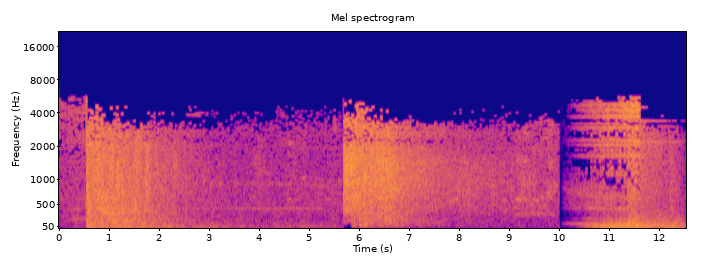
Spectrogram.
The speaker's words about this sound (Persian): وهابی ها توی همه زمینه های نظامی نابغن. مثلا استاد رهگیری و شناسایی و تمرکز روی سوژه های دشمنن و با انفجارهای بسیار بسیار دقیقشون ضربات مهلکی رو به دشمنشون وارد میکنن.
